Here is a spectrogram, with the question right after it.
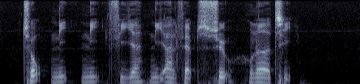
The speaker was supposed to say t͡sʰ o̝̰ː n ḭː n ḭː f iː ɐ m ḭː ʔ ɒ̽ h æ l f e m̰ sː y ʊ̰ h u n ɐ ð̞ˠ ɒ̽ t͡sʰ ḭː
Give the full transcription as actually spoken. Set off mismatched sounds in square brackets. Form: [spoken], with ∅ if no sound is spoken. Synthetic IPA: t͡sʰ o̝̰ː n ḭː n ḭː f iː ɐ [n] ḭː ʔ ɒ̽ h æ l f e m̰ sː y ʊ̰ h u n ɐ ð̞ˠ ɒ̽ t͡sʰ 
